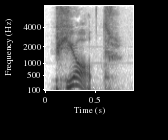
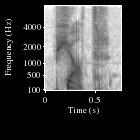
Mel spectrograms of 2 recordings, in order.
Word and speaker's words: Piotr: Piotr is the Polish pronunciation, the proper way to say it. Piotr, there's a slight trill on the R, but you can say it fast, and you can skip the R.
